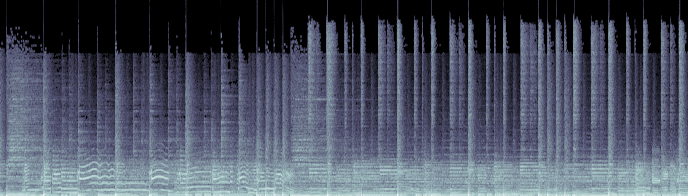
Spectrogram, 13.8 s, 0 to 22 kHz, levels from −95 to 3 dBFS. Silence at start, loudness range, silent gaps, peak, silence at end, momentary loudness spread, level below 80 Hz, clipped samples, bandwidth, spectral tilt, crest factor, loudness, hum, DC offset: 0 s; 2 LU; none; 0 dBFS; 0 s; 3 LU; -22 dBFS; 0.1%; over 20 kHz; -5.5 dB/octave; 12 dB; -12 LUFS; none; under 0.1%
